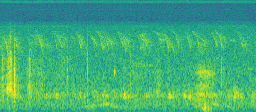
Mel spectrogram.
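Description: Small birds chirping in the background, many short high chirps that keep going, with the rustle of a notebook page being handled about the start.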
